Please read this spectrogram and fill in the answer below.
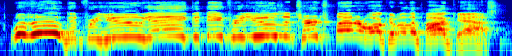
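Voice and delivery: very high, fake, over-the-top whooping party cheer. Welcoming listeners to the podcast right after condolences: mock over-the-top party cheer.

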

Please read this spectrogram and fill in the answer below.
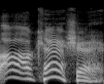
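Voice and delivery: put-on woman's voice. Storyteller voices Hattie as Kashak comes back waving; Hattie's voice. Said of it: "Trying to get this woman's voice right again".

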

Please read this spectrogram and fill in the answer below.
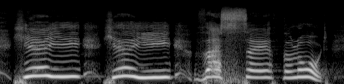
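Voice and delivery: high, booming, pulpit-style voice at full volume. Retelling how a congregation member stood up to prophesy: imitating old Pentecostal prophesying. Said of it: "he stood up and he started prophesying".

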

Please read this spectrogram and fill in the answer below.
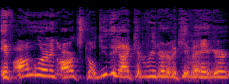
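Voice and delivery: put-on furious scream. Retelling a student's complaint about the notes: imitating someone screaming angrily. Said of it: "He's, like, screaming. He was so angry".

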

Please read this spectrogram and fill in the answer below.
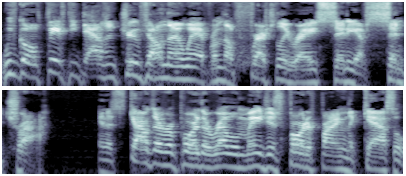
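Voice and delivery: voice with a rough, creaky edge. Retelling a game scene, the speaker mimics a character's troop report, Nilfgaardian voice impression. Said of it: "what does a Nilfgaardian sound like? This guy sounds like that".

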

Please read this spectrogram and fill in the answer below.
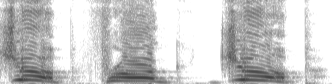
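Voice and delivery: loud, high-pitched yelling.

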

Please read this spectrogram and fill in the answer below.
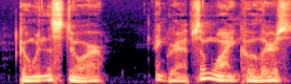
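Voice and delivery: low kidnapper-style voice. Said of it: "In my best Ransom Exchange voice".

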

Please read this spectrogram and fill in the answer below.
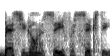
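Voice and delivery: husky, rough, creaky heavy smoker's voice. Retelling what a woman said to the speaker and friends, in a smoker's voice. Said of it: "kind of talks like this, you know, like she's been smoking".

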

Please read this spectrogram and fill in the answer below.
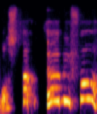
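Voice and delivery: squeaky, very high voice swooping around in pitch. Recommending a film, the speaker acts out a scene in a squeaky Julia Roberts impression. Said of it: "I don't know why I did the squeaky voice".

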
